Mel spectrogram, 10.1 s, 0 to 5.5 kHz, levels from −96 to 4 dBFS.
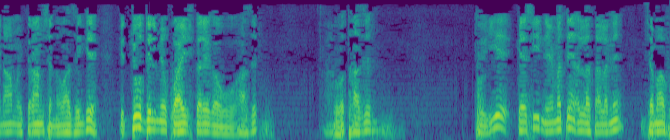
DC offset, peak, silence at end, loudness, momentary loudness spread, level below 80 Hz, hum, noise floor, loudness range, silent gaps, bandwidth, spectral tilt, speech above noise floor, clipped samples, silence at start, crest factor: under 0.1%; 0 dBFS; 0 s; -18 LUFS; 13 LU; -36 dBFS; none; -58 dBFS; 8 LU; none; 5.2 kHz; -10 dB/octave; 40 dB; under 0.1%; 0 s; 18 dB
